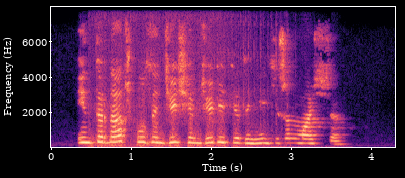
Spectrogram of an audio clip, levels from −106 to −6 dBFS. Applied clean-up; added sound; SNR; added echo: neural separator model SepFormer DNS4.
